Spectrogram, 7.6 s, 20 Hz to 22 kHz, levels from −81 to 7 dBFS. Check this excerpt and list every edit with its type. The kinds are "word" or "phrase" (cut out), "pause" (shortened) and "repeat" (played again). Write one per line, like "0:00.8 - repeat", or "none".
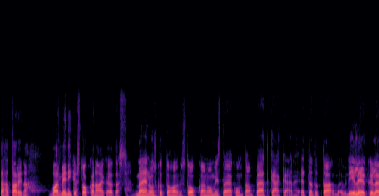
0:02.6 - pause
